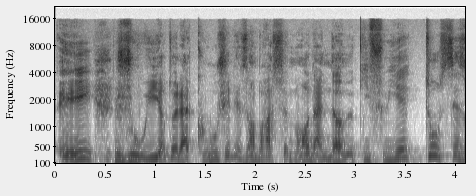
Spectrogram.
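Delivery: pompous Arnolphe, lecturing his bride; booming, sermonizing stage declamation; hammy stage actor. Acted. Performs Arnolphe's tirade.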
